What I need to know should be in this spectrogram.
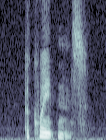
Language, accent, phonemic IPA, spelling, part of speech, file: English, US, /ʌˈkweɪn.təns/, acquaintance, noun, En-us-acquaintance.ogg
- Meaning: A state of being acquainted with a person; originally indicating friendship, intimacy, but now suggesting a slight knowledge less deep than that of friendship; acquaintanceship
